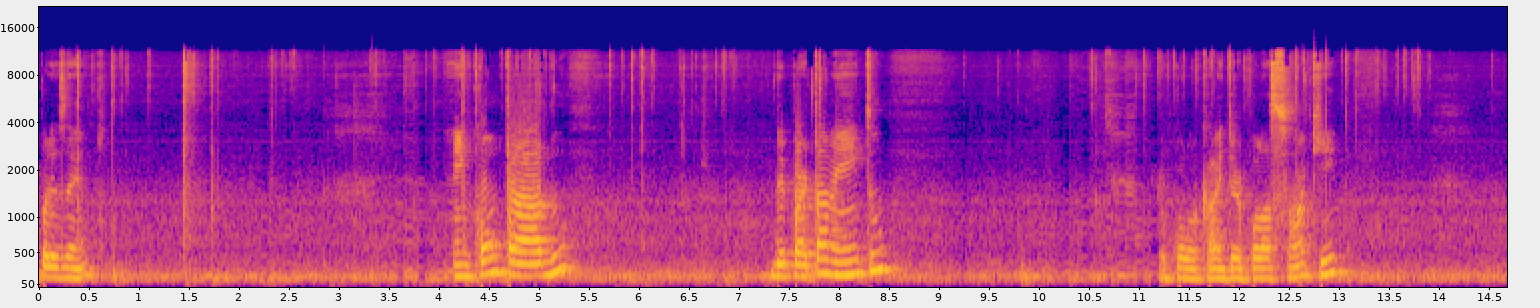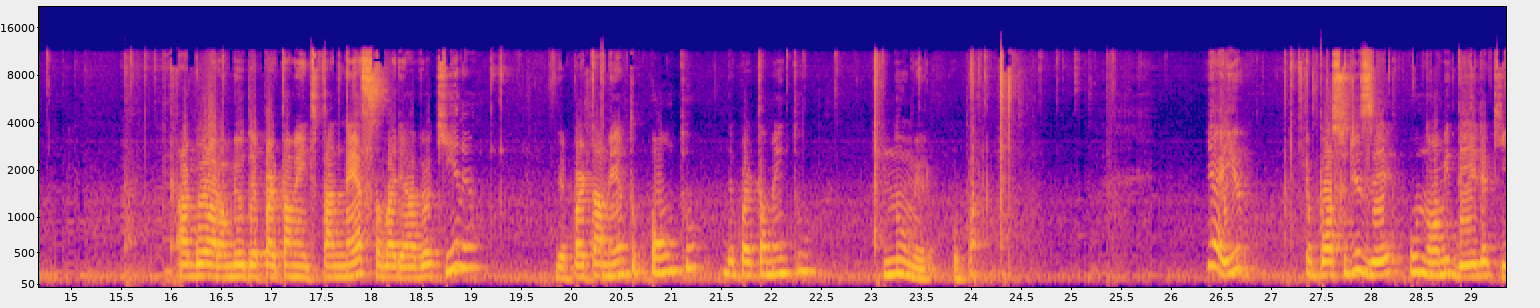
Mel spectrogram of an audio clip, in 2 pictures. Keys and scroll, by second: 1.4 Return, 10.8 ctrl+Left, 11.6 Right, 12.9 End, 13.3 Left, 13.5 Left, 20.1 Right, 21.6 Up, 22.0 Down, 23.8 BackSpace, 24.1 ctrl+space, 25.6 Right, 29.0 Left.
